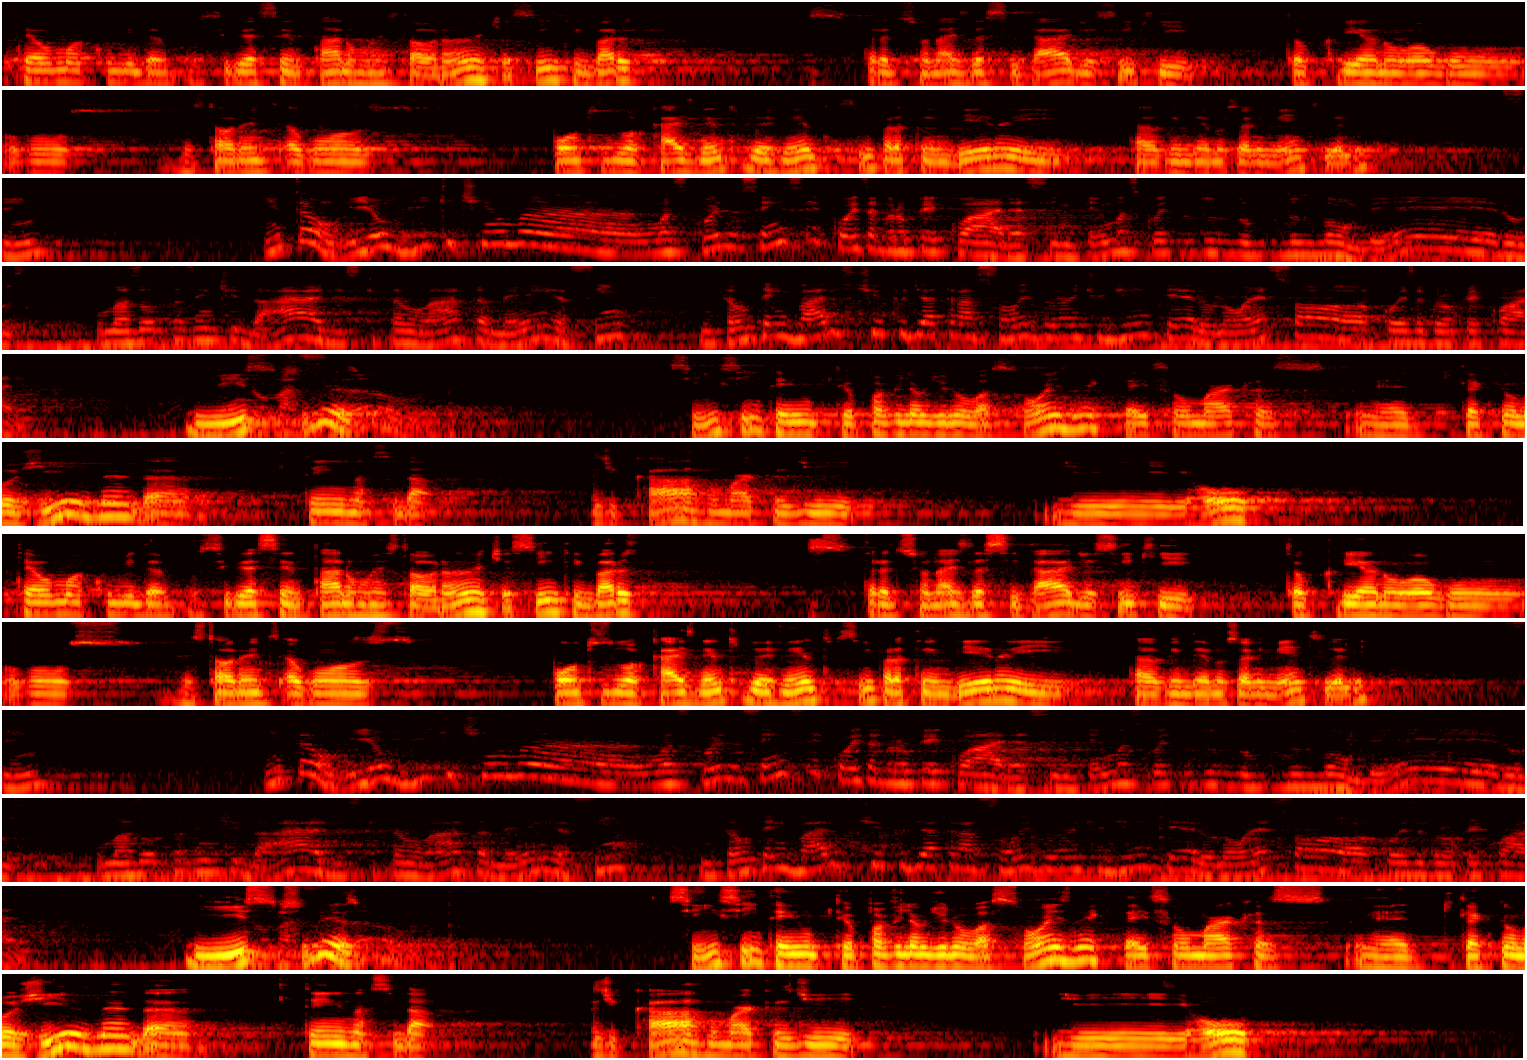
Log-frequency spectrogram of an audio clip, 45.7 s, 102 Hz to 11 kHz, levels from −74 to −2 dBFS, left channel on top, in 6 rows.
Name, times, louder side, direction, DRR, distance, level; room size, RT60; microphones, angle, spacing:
voice 1, 0.0-3.2 4.0-6.0 6.4-9.7 10.4-14.5 31.4-32.3 33.8-39.1 39.6-40.2 41.0-42.4 43.3-44.4, right 4 dB, 65° right, 15 dB, 0.6 m, -31 dB
voice 2, 15.1-15.5 16.5-23.0 23.3-30.7 31.5-32.6, left 2 dB, 35° left, 8 dB, 1.0 m, -46 dB
sound 1, 18.4-32.7, equal, 35° right, 3.1 m, -53 dB
27.0 x 22.5 x 9.6 m, 2.2 s
head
